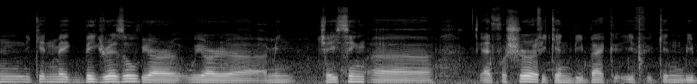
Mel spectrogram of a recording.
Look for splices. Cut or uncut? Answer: cut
